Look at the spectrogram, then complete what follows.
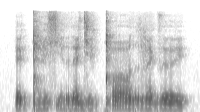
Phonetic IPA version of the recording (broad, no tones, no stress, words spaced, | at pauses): ɛɡǃæ̤ sʲæ̤rædʲæ̤ɡ ǃʰɑːr væɡðəːɪ̯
